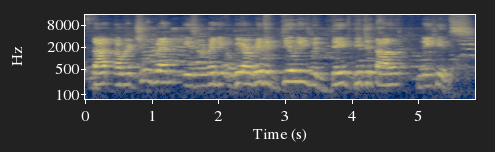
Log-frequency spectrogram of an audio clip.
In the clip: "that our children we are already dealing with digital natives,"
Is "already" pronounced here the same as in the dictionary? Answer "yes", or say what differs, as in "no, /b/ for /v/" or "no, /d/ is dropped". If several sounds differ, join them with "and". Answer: no, /w/ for /l/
